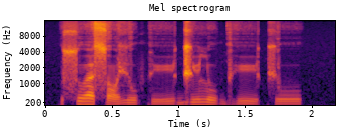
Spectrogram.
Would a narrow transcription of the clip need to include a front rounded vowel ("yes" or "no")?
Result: yes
